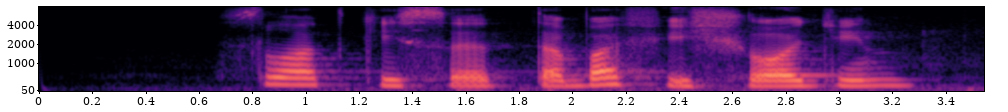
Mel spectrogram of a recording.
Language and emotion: Russian, sad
